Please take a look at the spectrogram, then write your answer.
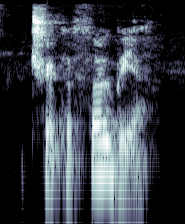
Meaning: An irrational or obsessive fear of irregular patterns or clusters of small holes, such as those found in honeycombs
- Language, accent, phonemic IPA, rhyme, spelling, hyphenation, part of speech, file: English, Southern England, /ˌtɹɪpəˈfəʊbi.ə/, -əʊbiə, trypophobia, try‧po‧pho‧bia, noun, LL-Q1860 (eng)-trypophobia.wav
